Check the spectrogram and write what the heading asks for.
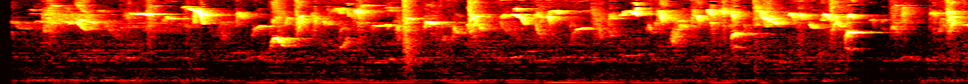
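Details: Black-throated serin (Crithagra atrogularis somereni) at a breeding bay, where females have chicks a few days old, giving quick, high chirps and short twittering notes almost nonstop over a steady low indoor hum.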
